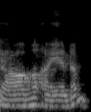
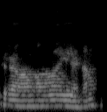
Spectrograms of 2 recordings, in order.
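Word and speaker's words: Rāmāyaṇa: You don't have an option to say Rama ayanam. You have to say Ramayana.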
